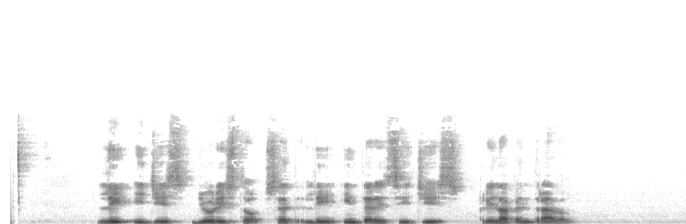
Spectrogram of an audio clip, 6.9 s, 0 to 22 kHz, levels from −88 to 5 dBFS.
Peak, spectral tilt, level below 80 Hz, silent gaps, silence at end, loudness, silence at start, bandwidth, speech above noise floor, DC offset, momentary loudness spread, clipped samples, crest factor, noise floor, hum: -10 dBFS; -5 dB/octave; -74 dBFS; none; 1.15 s; -29 LUFS; 0.15 s; 10.5 kHz; 41 dB; under 0.1%; 8 LU; under 0.1%; 20 dB; -69 dBFS; none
